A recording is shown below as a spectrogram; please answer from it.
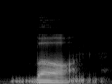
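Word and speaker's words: Borne: bit burner it is a bit burn T born Elizabeth born I hope you enjoyed this video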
